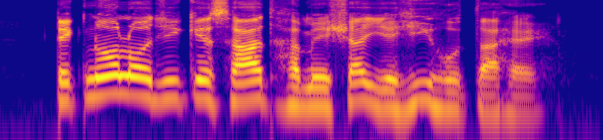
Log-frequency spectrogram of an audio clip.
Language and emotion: Hindi, neutral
